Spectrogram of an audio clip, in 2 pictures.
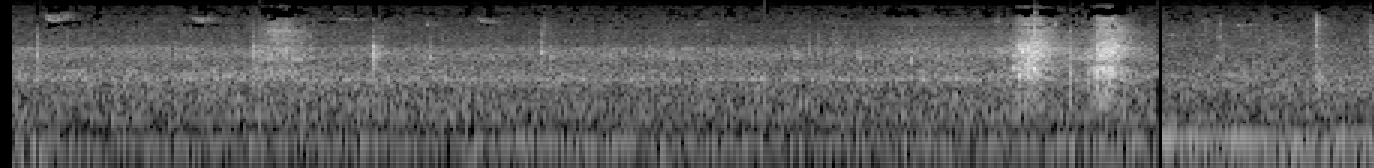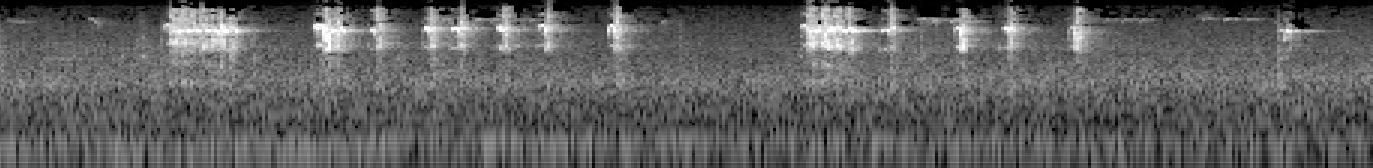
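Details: Red squirrel, male, angry at being interrupted while dining inside a squirrel feeder, loud and opinionated. Bursts of sharp, rattling chatter repeat through the second half over a steady low rumble of background noise.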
